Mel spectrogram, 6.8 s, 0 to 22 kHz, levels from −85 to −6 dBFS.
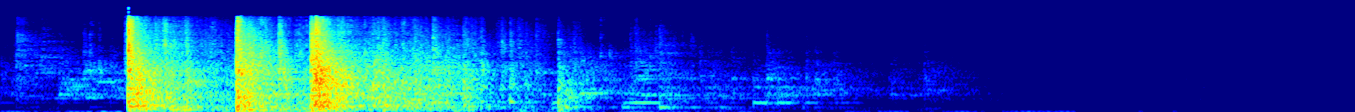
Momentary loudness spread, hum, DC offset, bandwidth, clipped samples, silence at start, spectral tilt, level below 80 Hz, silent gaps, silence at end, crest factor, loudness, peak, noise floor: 25 LU; none; under 0.1%; 12.5 kHz; under 0.1%; 0.6 s; -2 dB/octave; -54 dBFS; none; 3.45 s; 30 dB; -24 LUFS; 0 dBFS; -89 dBFS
